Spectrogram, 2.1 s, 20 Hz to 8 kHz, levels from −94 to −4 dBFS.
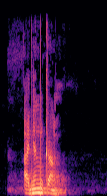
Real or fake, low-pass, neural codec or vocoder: real; 7.2 kHz; none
